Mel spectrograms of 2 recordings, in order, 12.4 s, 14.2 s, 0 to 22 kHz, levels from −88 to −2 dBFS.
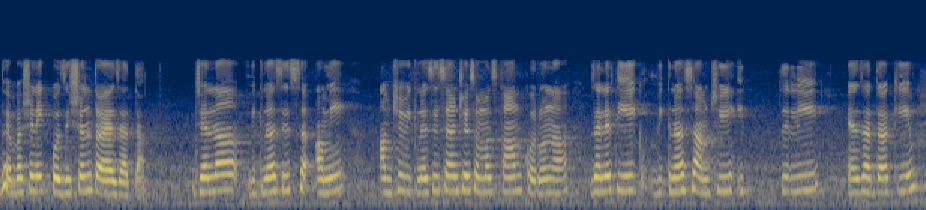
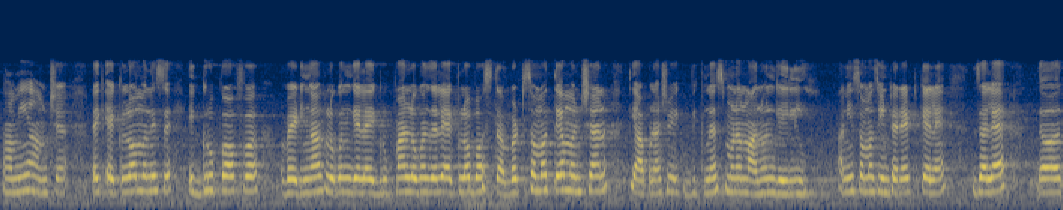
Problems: constant background noise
